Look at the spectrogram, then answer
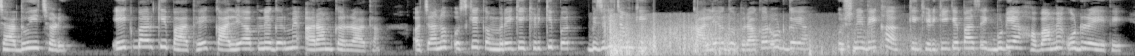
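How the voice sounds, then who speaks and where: Through noticeable background noise, a woman speaks in a high pitch. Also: ordinary pitch variation. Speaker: voice over artist. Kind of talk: children's moral story narration. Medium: read story.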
